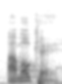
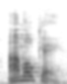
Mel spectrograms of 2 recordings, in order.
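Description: First: I'm okay said lower and quieter, to himself; a quiet, resigned I'm okay; softer, settled echo. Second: Said in the usual way. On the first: Real, not acted. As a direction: let the second I'm okay settle down softly. Preacher repeats reassurance.

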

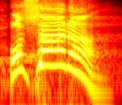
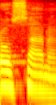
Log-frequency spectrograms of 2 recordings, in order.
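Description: First: Slow, loud, high cry of hosana; crowd shouting. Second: Said in the usual way. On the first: Retold or imitated. Preacher contrasting the shout with the bare word, loud cry. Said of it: "habían gritado". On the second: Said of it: "Gritar "Hosana" no es suficiente".

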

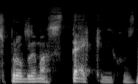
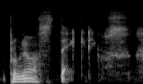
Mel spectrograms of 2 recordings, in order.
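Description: First: Said in the usual way. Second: Joking stage whisper. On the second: Shown as a demonstration. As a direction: whisper it like a secret. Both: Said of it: "Assim que a gente fala".

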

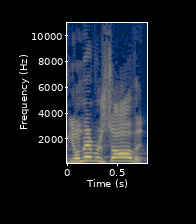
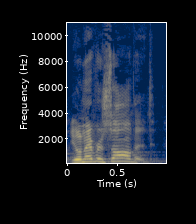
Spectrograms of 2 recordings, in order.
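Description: First: "never" hit higher and harder; preacher punching "never"; stress on never. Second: "solve" carries the weight, "never" eased off; stress on solve. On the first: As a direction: lean into "never" as a warning. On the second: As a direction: land the repeat on "solve". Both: Shown as a demonstration.

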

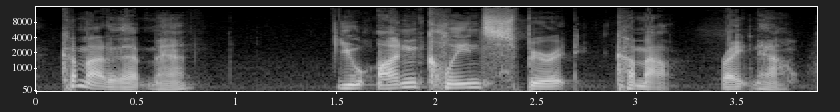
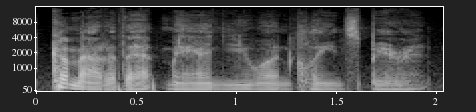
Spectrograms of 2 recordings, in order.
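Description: First: Firm command at normal volume; steady, unyielding rebuke; firm, no wimp. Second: Low, soft and unhurried; hushed, low authority; quiet command, not screaming. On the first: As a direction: order it out without shouting, but mean it. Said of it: "he didn't sound like a wimp". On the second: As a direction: order it out under your breath. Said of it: "not screaming". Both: Acted.

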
